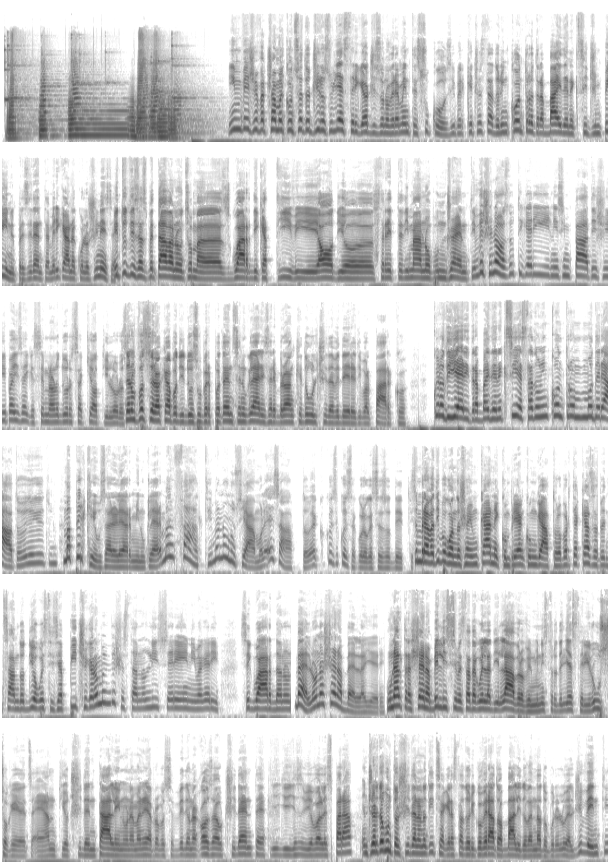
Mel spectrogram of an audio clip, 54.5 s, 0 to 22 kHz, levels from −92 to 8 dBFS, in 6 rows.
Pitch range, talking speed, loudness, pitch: 150-220 Hz, 200 wpm, -28 LUFS, 180 Hz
